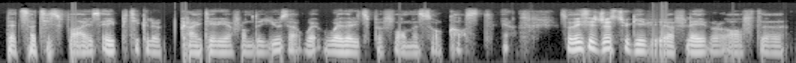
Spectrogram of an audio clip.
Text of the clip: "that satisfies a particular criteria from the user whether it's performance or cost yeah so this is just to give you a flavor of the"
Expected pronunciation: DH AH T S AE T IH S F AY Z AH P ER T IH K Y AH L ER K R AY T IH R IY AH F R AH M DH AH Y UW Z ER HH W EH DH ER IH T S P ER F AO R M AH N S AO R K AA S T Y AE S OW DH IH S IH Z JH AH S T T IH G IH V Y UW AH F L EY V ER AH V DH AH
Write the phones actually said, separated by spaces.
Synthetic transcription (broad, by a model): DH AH T S AE T IH S F AY Z AH P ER T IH K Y L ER K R AY T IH R IY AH F R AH M DH AH Y UW Z ER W W EH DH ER IH T S P ER F AO R M AH N S AO R K AA S T Y AE S OW DH IH S IH Z JH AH S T T IH G IH V Y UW AH F L EY V ER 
